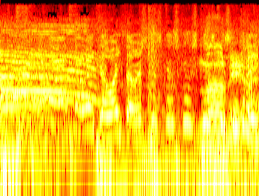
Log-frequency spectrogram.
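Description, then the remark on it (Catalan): A crowd at the humour programme La competència cheers and whoops loudly over steady applause, many voices overlapping in rising and falling shouts that keep going for a few seconds without a break. “Espereu que estàs aplaudint encara.”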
